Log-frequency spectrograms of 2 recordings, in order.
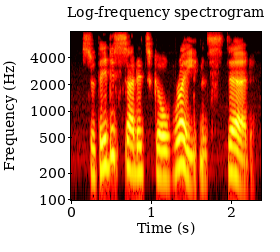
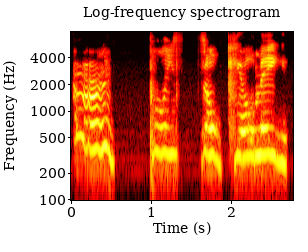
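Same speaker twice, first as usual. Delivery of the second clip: pleading; 8 semitones higher, 4 dB louder, much slower than usual. Acted. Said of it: "pleaded under his breath".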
